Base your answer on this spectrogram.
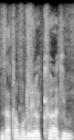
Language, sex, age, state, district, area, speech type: Assamese, male, 30-45, Assam, Sivasagar, rural, spontaneous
